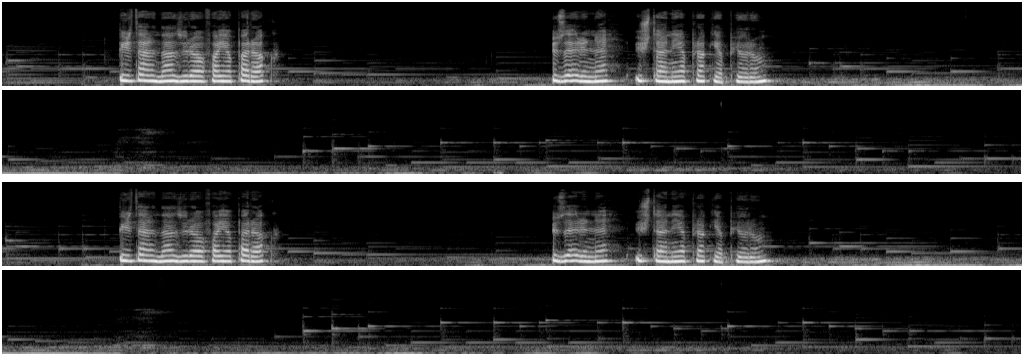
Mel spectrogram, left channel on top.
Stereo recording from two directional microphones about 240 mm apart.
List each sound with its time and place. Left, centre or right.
1.1 s a woman's voice: centre
5.5 s a woman's voice: centre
